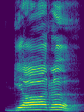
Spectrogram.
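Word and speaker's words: ग्यारह: அடுத்தது 9ன் ஒன்பது நவ் நவ் 10 தஸ் தஸ் 11 கியார கயார இங்கு கயார என்று உச்சரிக்கும் போது ஹவை மென்மையாக உச்சரிக்கின்றோம். எழுதும்பொழுது ஹவை முழுமையாக போடுகின்றோம். எனவே எழுதும்போது மறக்காமல் ஹா போட வேண்டும். சொல்லும்போது ஹாவை சற்று அடக்கி உச்சரிக்க வேண்டும் யார என்று 12 பார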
